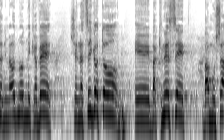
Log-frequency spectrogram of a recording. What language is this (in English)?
Hebrew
